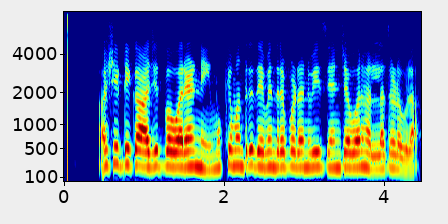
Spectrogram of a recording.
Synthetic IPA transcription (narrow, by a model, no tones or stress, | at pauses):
ə̰ɕiːʈikaːd͡ʑiːt̪̚bəʋaɾjanːiːmukʰjəmənt̪ɾiːd̪eʋend̪ɾəpəɽənʋiːsjaɲt͡ɕjaʋəɾɦəlːat͡səɽəʋla̰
